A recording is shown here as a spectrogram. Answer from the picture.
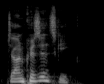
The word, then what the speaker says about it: John Krasinski: It's called, his name is John Krasinski. Is it John Krasinski? – Yeah. You're talking about Jim from The Office. John, no, you said it correctly. John Krasinski.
